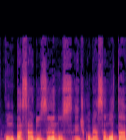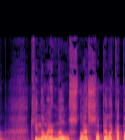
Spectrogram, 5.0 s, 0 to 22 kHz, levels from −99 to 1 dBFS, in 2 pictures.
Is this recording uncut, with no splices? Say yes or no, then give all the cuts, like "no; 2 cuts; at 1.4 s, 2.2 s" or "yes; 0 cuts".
yes; 0 cuts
